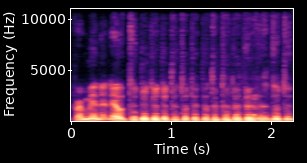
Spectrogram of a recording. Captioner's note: imitates beat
